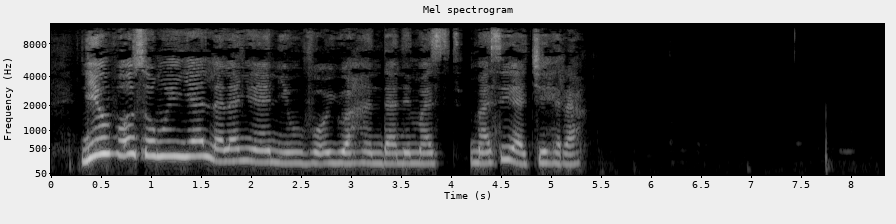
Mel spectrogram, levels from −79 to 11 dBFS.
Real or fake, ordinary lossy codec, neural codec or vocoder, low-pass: real; AAC, 32 kbps; none; 10.8 kHz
